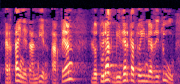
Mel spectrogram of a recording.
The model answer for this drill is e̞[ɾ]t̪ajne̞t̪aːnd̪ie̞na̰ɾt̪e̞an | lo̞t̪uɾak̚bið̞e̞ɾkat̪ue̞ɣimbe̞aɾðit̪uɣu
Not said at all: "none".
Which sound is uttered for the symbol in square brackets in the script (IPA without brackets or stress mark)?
ɾ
